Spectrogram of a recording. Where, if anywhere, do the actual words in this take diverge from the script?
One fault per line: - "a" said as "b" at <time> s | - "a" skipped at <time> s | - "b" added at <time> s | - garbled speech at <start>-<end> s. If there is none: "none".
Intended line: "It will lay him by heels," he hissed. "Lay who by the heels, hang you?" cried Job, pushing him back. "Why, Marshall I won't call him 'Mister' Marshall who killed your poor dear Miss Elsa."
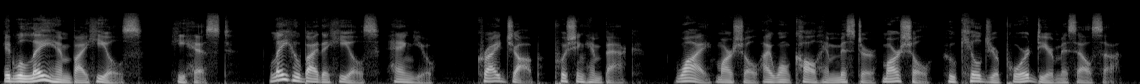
none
